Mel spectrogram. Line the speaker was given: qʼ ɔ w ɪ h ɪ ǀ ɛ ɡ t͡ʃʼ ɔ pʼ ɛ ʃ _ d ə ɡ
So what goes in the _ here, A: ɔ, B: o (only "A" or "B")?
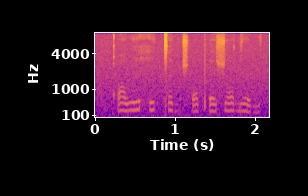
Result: A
